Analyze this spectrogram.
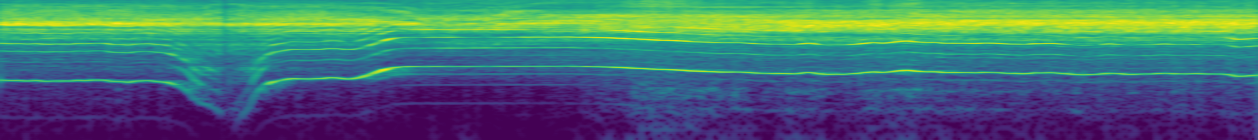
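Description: Small high-speed grinder whining as it grinds out a crack in a cast iron steam chest casting. About a second in its pitch dives sharply as the bit bogs down in the cut, then it spins back up and settles into a slightly wavering whine as it bears on the metal.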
